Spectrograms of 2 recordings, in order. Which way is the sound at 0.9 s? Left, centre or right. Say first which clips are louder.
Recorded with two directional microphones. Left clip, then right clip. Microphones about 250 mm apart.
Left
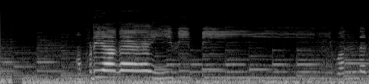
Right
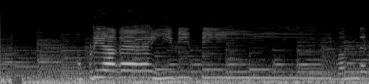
Left 3 dB; centre.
